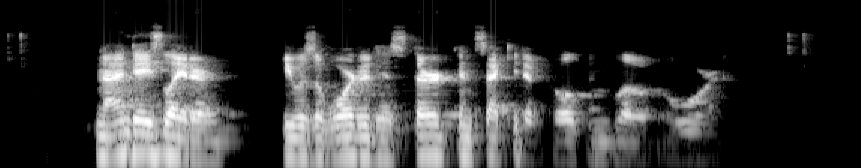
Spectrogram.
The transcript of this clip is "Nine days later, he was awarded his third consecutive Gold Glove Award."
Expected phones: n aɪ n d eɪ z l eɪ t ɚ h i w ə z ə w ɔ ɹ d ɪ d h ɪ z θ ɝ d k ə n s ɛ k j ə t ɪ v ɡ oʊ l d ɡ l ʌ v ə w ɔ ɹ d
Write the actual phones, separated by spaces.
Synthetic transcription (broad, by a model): n aɪ n d eɪ z l eɪ t ɚ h i w ə z ə w ɔ ɹ d ɪ d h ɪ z θ ɝ d k ə n s ɛ k j ə t ɪ v ɡ oʊ l d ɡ l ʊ b ə w ɔ ɹ d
